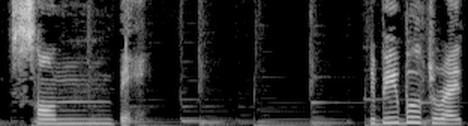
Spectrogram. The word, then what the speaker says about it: 선배: by a neon character again it's not sunbe with an u sound but it's sunbe with the a sound next for the second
